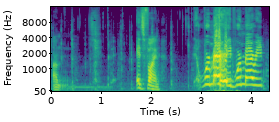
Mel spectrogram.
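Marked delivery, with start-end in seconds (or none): 3.0-4.3 excited shout. Real, not acted. Celebrating again.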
